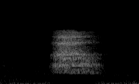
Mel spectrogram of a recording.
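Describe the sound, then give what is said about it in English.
A single breathy exhalation, a person pronouncing the Hebrew H sound with nothing but air: a soft, airy hiss that swells and fades over about half a second, alone against quiet. “It is the sound made by nothing but the breath.”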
